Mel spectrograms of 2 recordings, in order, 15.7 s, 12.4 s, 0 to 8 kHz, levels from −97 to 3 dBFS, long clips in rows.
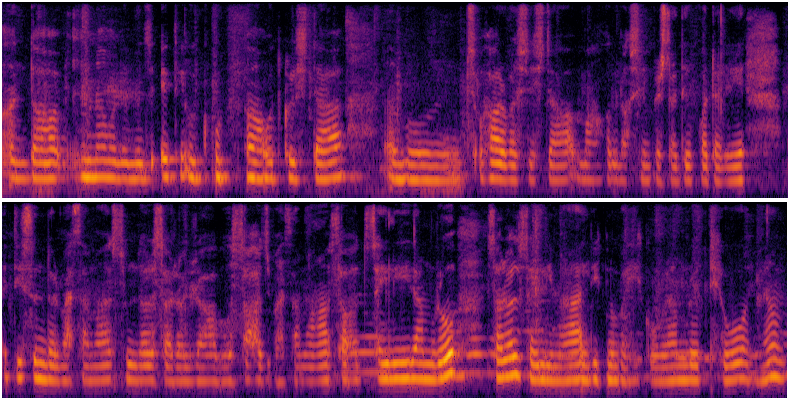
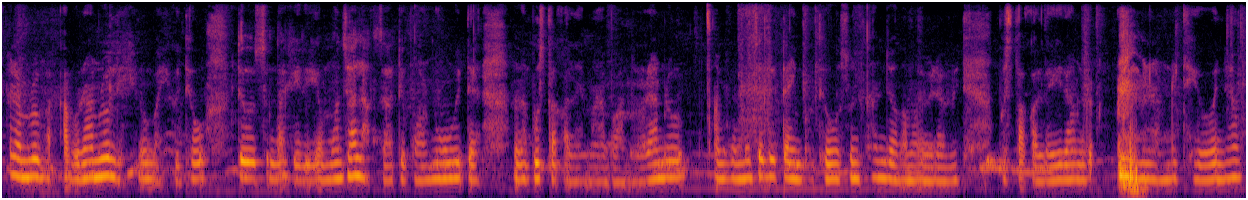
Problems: constant background noise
